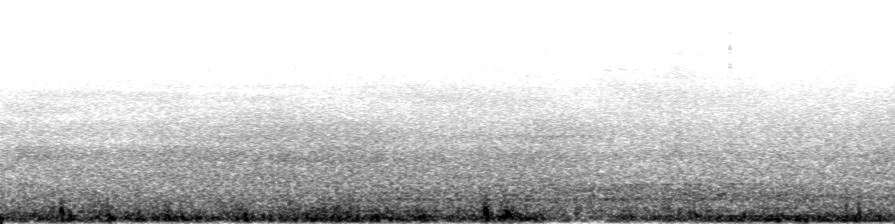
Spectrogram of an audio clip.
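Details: Deep, gusty wind rumble buffets the microphone throughout, rising and falling, with no animal sounds.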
